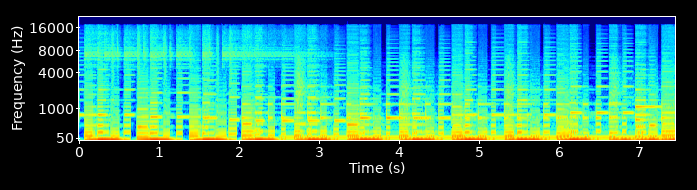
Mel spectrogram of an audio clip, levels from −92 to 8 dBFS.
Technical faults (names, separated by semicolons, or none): mains hum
